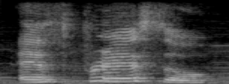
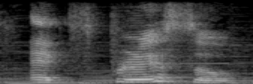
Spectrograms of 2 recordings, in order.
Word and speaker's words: espresso: you I got you we say espresso not expresso yeah it's actually coffee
